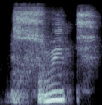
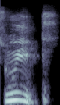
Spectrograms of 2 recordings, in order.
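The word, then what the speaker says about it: suite: 11, suit, sweet, sweet. Now, guys, look at this word. It's spelled S-U-I-T-E. It is pronounced sweet.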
